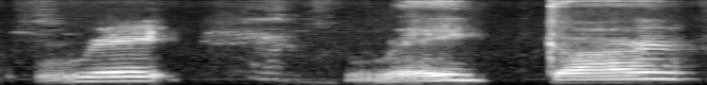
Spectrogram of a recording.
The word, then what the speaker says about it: Rhaegar: Um I don't know how to say his name, but it's like Ray Rhaegar. I don't know. Perfect. Rhaegar.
